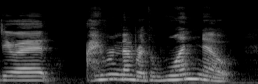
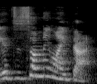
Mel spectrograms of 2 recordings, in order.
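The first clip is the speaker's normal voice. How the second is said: ordinary talk, nothing marked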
